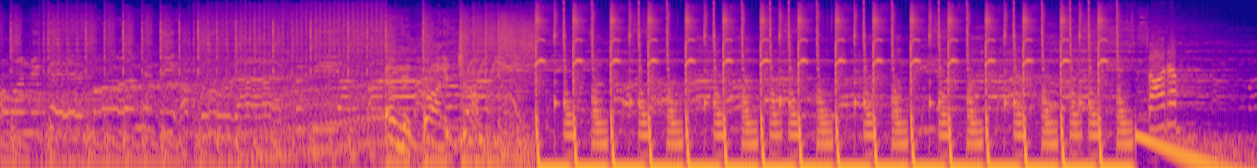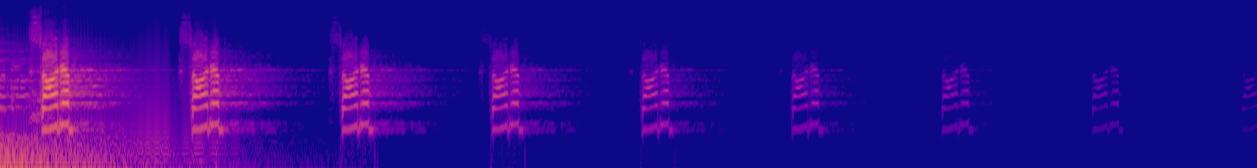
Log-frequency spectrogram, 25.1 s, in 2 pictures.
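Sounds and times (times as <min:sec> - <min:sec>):
devotional remix music: 0:00.0 - 0:15.3.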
